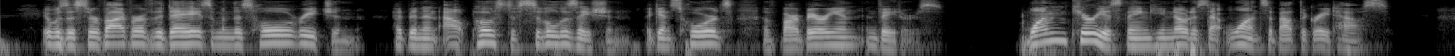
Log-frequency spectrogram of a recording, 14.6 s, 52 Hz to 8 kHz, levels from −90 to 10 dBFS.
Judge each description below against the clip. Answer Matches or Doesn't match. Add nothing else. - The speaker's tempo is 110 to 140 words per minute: Matches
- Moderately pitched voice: Matches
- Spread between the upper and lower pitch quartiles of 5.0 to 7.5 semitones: Doesn't match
